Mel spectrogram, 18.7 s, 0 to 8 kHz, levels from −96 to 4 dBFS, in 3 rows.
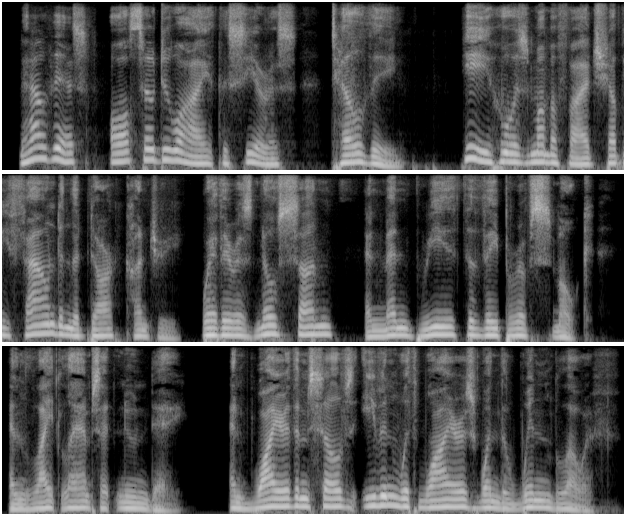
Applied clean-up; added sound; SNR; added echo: neural mask model DeepFilterNet 3.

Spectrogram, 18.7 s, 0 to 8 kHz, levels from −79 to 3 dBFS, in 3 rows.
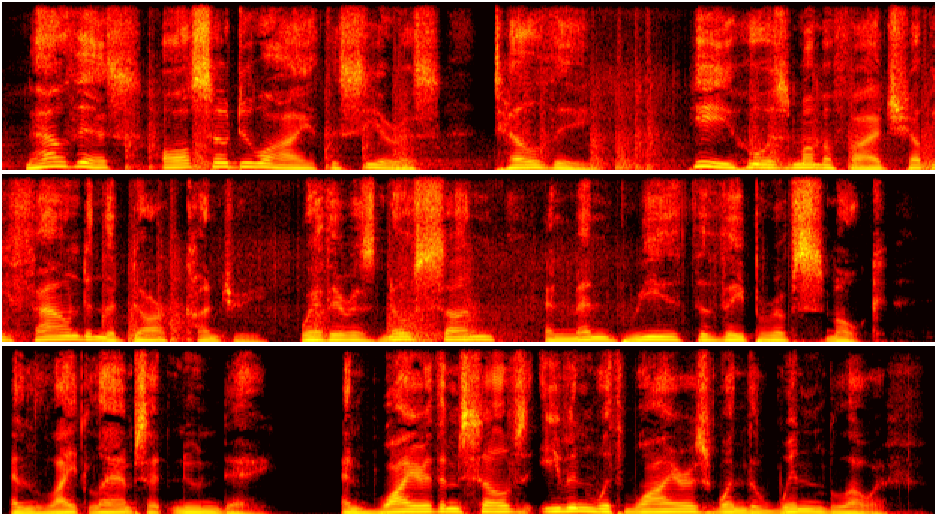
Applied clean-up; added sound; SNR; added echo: none; Fireworks; 19 dB; none.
